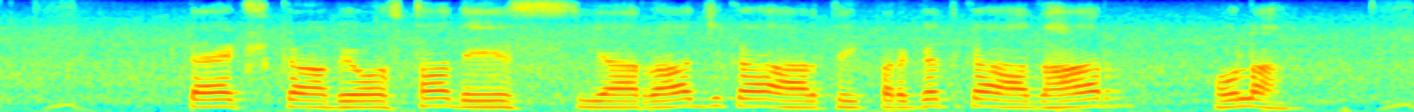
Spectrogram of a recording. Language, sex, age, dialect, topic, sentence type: Bhojpuri, male, 25-30, Western, banking, statement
